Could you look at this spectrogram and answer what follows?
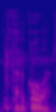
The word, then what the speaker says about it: Kárkova: Trabaja en un comedor en Villa Kárkova. Ahí se le cambia el acento en el barrio, no sé uh-huh. por qué. Kárkova.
